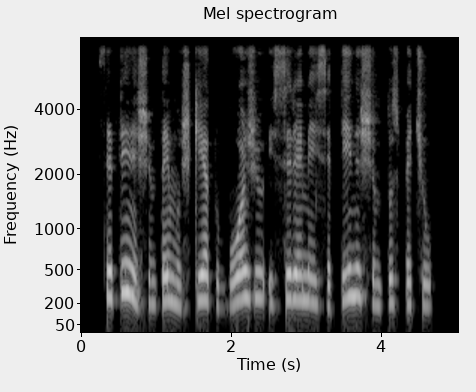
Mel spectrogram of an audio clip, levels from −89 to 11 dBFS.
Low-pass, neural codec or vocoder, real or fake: 7.2 kHz; none; real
